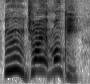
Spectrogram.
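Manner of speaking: high, loud mock wonder; excited reaction. Fan acting out seeing Babylon, excited. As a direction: burst out high on the ooh.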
